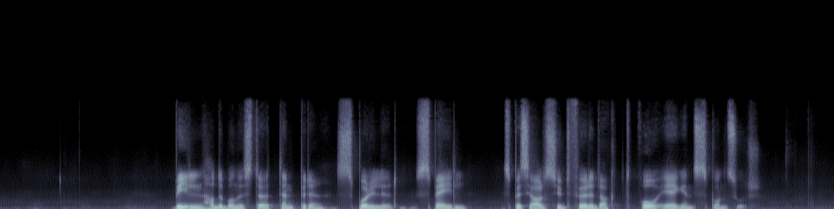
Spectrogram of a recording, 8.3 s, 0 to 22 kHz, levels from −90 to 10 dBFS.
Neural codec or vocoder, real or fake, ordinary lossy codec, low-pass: codec, 24 kHz, 0.9 kbps, WavTokenizer, large speech release; fake; none; none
